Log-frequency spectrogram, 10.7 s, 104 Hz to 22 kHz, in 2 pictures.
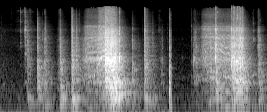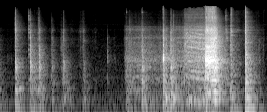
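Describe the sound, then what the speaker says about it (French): Cordless drill set to its lowest setting driving screws while assembling a Parkside PTK 2000 table saw, heard as three separate whirring bursts of a few seconds each, close and fairly loud, with short pauses between them. "Donc la perceuse, bien entendu, je l'ai mis au niveau le plus bas."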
